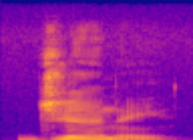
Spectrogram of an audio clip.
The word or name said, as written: journey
